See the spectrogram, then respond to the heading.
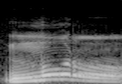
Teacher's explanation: تنبهوا الآن، أتت الميم مضمومة تلتها الراء ساكنة، ثم أتت العين مضمومة وتلتها الراء ساكنة. مر، فأضم الشفتين عند الميم المضمومة وأسكن تماما عند الراء.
